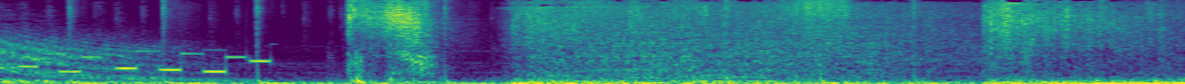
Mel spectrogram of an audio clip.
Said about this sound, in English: Hey, oh, that looks expensive. The test rocket crashed. Crashing rockets isn't a job I'd want.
